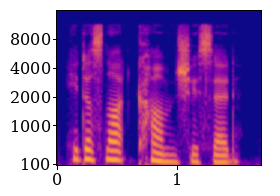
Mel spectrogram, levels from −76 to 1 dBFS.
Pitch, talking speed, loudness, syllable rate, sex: 180 Hz, 210 wpm, -17 LUFS, 4.0 syllables/s, female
